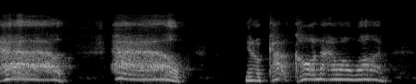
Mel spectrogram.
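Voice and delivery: very high, stretched-out, drawn-out frantic yelling. Recounting holding someone above water in a pool, retelling a yell for help. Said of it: "I'm just yelling like".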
